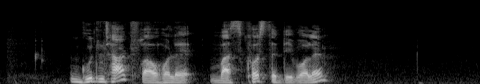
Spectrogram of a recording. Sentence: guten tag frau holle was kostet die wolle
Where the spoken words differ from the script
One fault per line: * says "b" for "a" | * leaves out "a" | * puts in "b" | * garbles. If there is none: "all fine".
all fine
